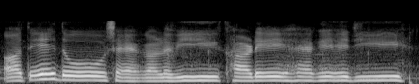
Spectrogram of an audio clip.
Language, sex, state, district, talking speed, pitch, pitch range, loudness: Punjabi, male, Punjab, Kapurthala, 100 wpm, 180 Hz, 175-190 Hz, -13 LUFS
